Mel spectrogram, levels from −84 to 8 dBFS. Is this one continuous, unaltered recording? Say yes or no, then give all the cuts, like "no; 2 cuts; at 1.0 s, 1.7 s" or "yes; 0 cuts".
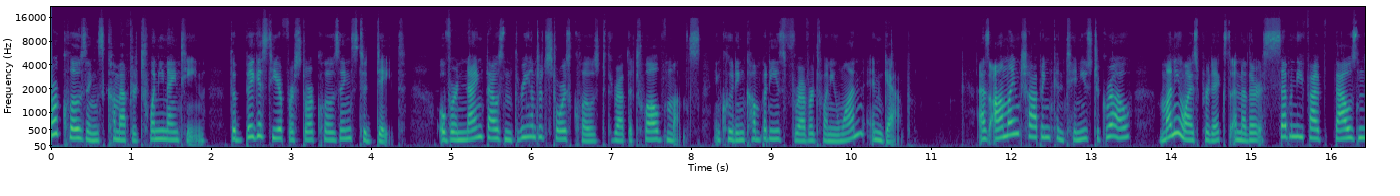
yes; 0 cuts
